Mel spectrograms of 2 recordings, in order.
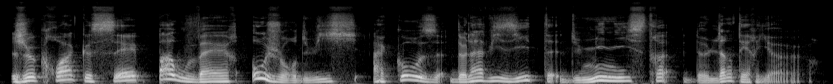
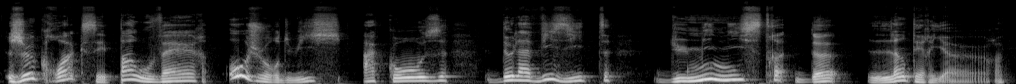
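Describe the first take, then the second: First: Natural reading pace; plain French dictation reading. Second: Slow, chunked, with pauses; slow dictation pace with pauses. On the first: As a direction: read the sentence through once. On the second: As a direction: dictate the last part very slowly. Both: Shown as a demonstration. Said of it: "well, don't look at it".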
